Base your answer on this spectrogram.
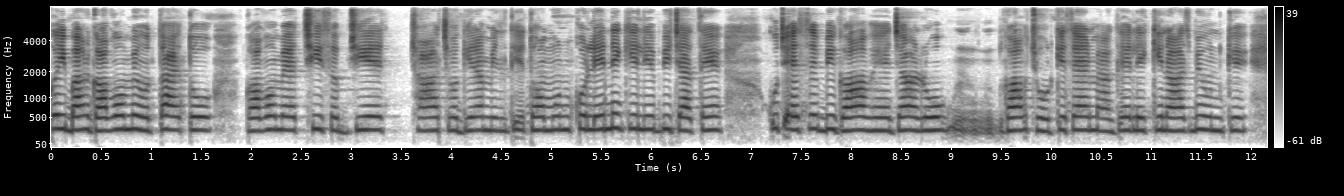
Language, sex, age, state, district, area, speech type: Hindi, female, 18-30, Rajasthan, Jodhpur, urban, spontaneous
